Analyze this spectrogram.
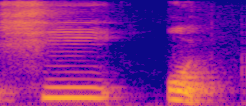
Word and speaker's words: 시옷: 여러분들이 공부하실 때 주의하셔야 될한 가지는 이름이 시읒이 아니고 시옷이라는 겁니다. Not 시읒. You can pronounce it correct. 시, 옷. 이옷할때 옷입니다.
